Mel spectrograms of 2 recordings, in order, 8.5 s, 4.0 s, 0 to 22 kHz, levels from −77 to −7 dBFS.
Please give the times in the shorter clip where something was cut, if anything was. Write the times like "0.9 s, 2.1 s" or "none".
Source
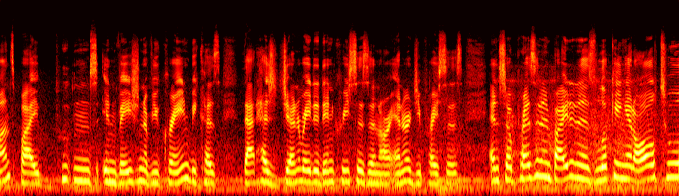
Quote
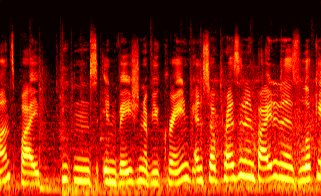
2.4 s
